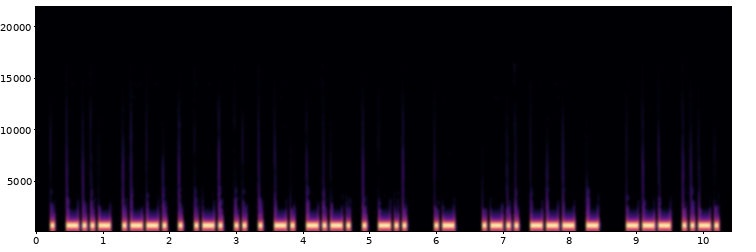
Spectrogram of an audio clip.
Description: Morse code, heard as a keyed tone, about 21 wpm, 700 Hz. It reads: EXPERIENCED A LOT OF
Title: Sentences from Top 1600 Words 20wpm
